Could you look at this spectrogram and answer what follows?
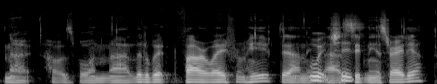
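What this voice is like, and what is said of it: Australian accent. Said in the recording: “But you never guessed from that accent.”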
